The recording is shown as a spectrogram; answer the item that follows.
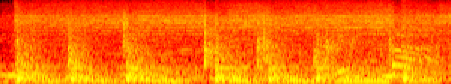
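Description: Live indie rock band playing an instrumental passage between vocal lines: electric and acoustic guitars over drums, with bright high percussion hits keeping a steady beat of about three strikes a second.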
